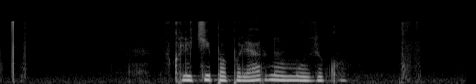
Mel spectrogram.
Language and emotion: Russian, neutral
